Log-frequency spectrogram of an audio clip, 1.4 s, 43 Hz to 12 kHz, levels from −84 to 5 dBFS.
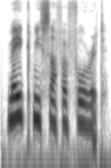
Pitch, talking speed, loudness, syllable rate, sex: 205 Hz, 215 wpm, -19 LUFS, 4.9 syllables/s, female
